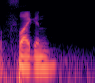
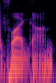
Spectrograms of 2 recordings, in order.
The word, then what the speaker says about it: Flygon: It's most confusing when the emphasis is on both or neither of the syllables that they're pulling to put together. Sure. Because, like, fly, obviously, has its own emphasis. And then dragon.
